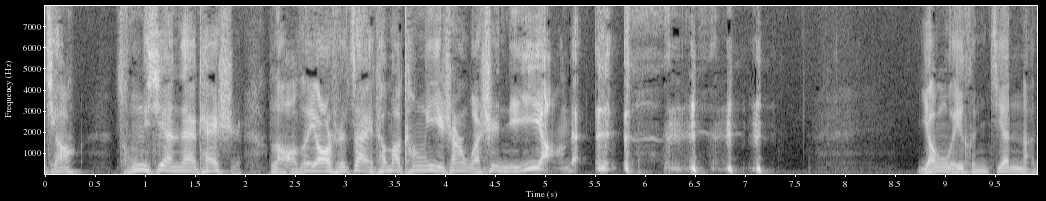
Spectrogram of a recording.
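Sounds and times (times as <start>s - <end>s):
speech: 0.0s - 6.8s, 8.7s - 9.9s
coughing: 4.9s - 7.4s.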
